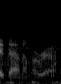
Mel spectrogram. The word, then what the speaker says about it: Adana Moreau: And yes, that was an absolute correct way to say Adana Moreau.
